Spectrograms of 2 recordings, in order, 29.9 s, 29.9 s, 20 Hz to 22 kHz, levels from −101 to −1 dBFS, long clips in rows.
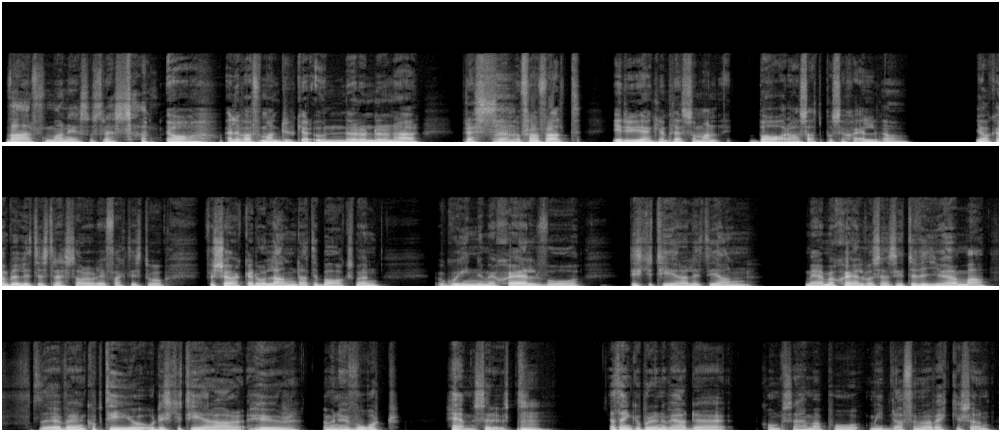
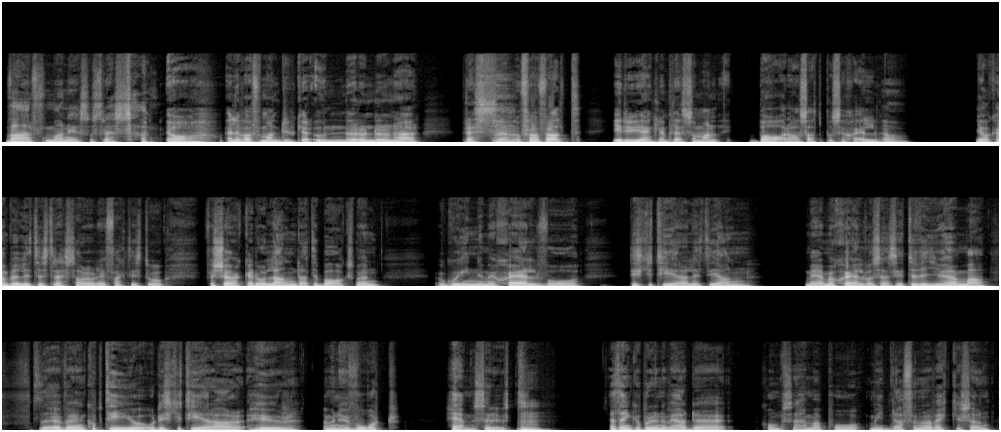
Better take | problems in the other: neither | none

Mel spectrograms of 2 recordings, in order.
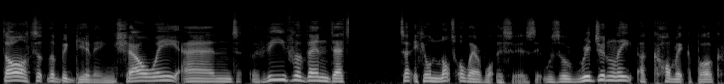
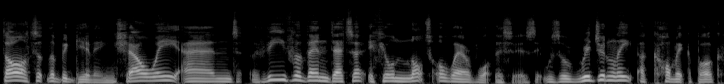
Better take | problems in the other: second | audio freezing; at 3.5 s for 0.5 s

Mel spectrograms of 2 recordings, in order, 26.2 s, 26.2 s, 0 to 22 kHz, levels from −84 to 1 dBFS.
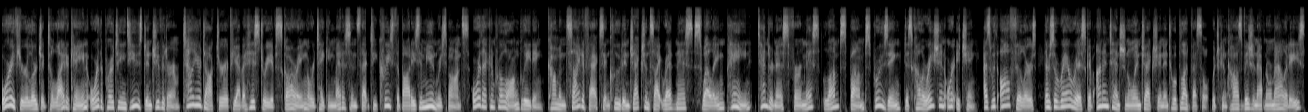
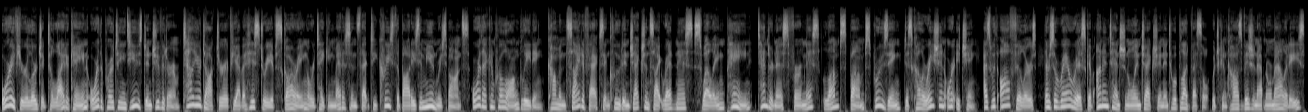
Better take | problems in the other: second | garbled, watery; slightly; nothing above 16.5 kHz

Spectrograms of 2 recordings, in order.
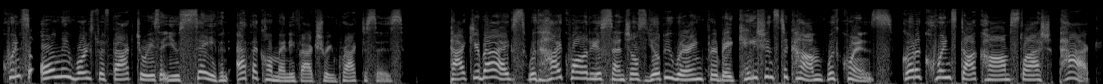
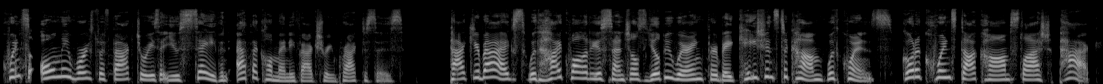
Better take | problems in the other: second | distortion; slight; 9 dB below the speech

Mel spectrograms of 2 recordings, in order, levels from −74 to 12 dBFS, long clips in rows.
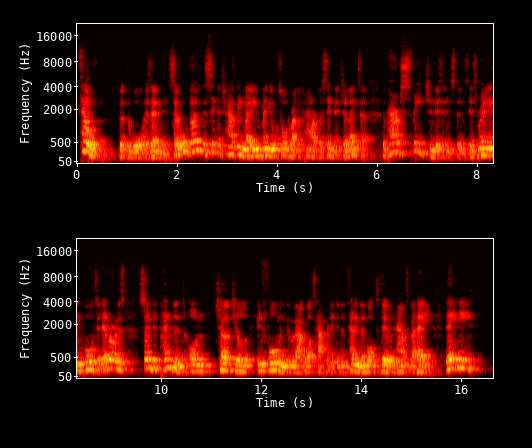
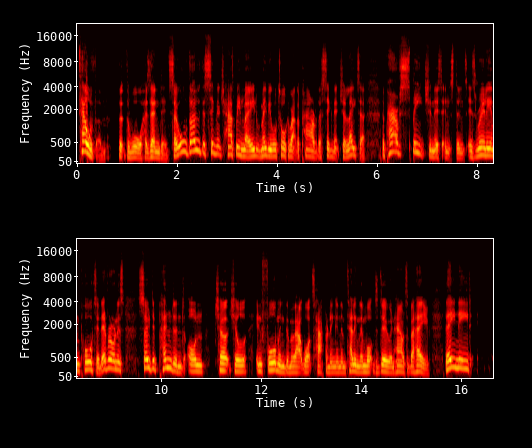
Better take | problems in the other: second | off-mic speech; far // room echo; slight; dies away in 0.5 s

